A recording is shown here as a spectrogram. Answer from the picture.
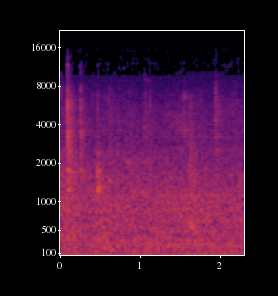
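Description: Quiet room noise with a few light clicks: a couple near the start, one about half a second in and one near the end.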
